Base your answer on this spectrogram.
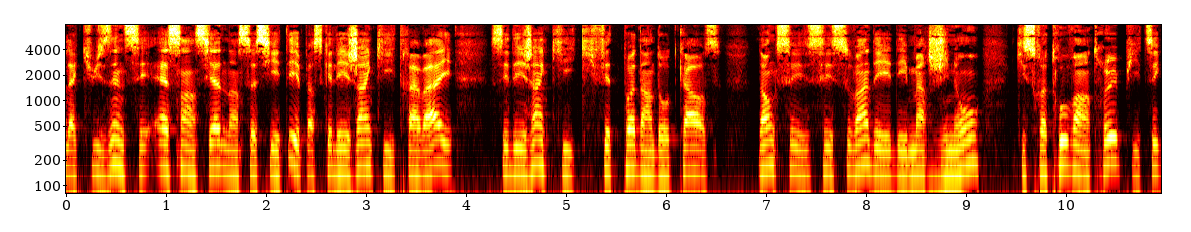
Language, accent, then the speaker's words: French; Repentigny, Quebec, Canada; j'ai été au collège Repentigny. Je viens de Repentigny.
